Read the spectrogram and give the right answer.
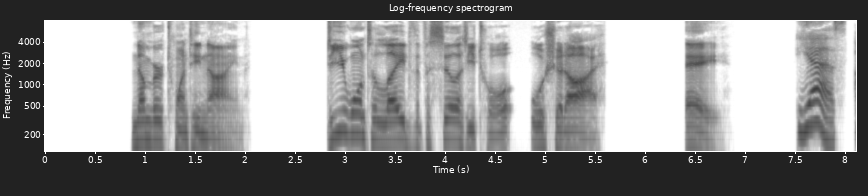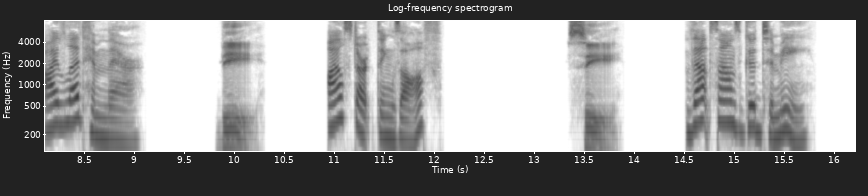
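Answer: B: I'll start things off.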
